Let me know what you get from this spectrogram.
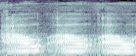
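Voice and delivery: ordinary delivery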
